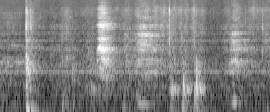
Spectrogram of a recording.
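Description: Heeled shoes stepping on a wooden stage floor, the last of a series of steps falling shortly after the start, then a soft breathy rustle and small faint movement sounds as the walker kneels at a plastic tub.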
